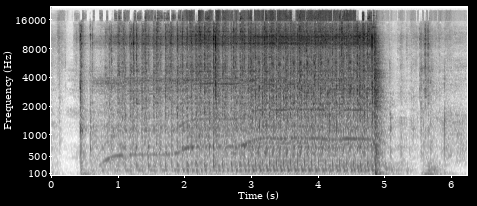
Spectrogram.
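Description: A sewing machine runs steadily for about four and a half seconds, restitching a fabric passport pocket on a family travel organizer, with a close, continuous whirring drone that stops abruptly.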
